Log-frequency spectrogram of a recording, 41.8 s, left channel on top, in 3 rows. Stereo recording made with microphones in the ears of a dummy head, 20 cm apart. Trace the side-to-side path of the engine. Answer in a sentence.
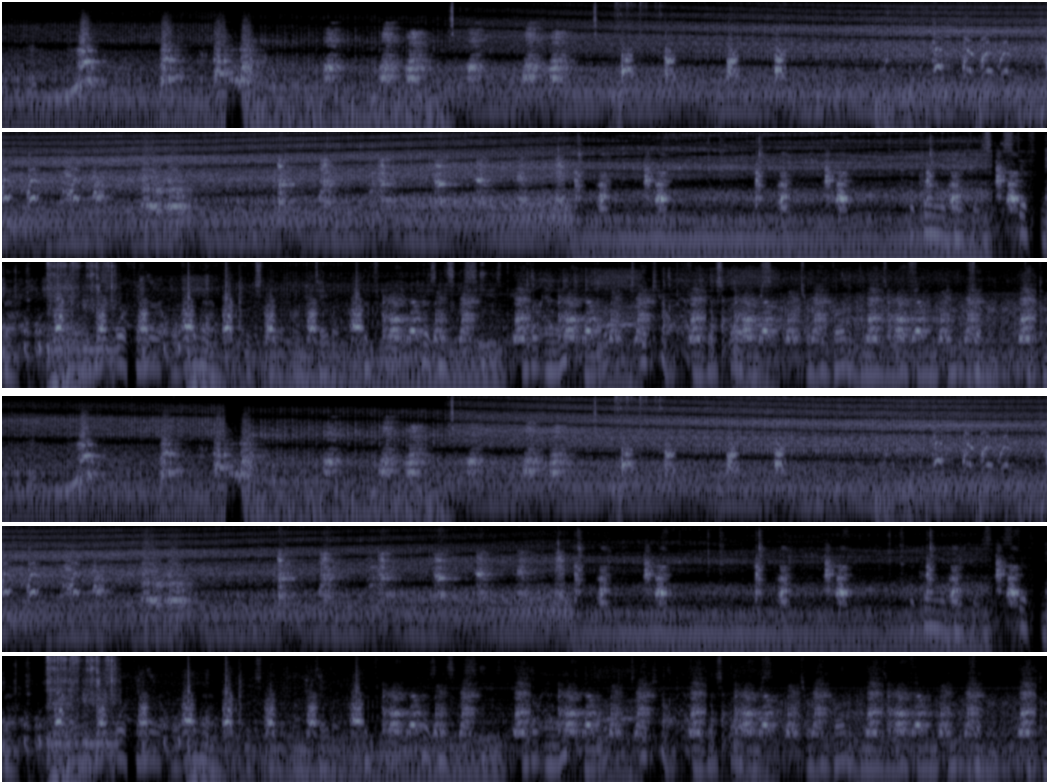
You can hear the engine travel towards the left.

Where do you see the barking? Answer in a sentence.
You can hear the barking in the centre.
